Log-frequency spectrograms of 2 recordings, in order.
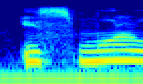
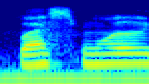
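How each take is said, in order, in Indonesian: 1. Bunyi awal 'i' jelas diucapkan. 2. Bunyi awal 'i' dihilangkan dan disambung. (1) "I pada ismul dibaca jelas karena berada di depan" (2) "i pada ismunnya tidak kita baca"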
